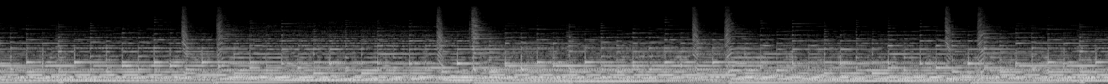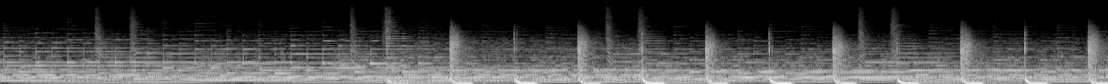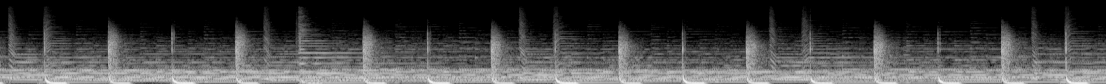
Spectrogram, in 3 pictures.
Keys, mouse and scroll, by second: 11.7-14.2 scroll up 1, 25.8 double click, 28.7 double click.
